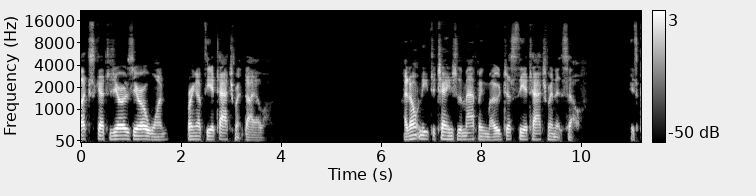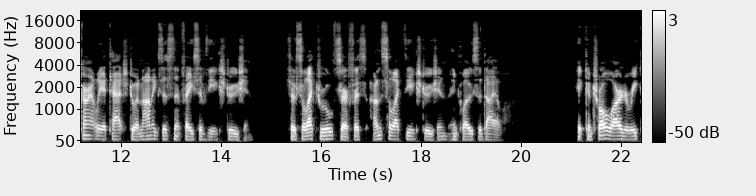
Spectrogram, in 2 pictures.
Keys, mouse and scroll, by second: 2.1 click, 6.8 click, 8.8 click, 16.7 click, 17.7 click, 19.9 click.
